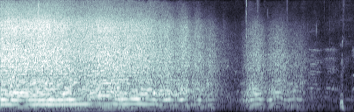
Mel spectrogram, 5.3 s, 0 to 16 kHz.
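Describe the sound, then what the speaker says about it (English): A Pro-Mod Corvette drag car from the UK roars loud and close at a drag race, its engine holding a heavy revving drone before fading off, then a second softer surge and a brief knock. "5-second capable Pro-Mod legal Corvette from the UK"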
